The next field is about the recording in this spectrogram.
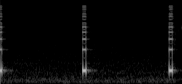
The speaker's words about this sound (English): So the very first sound that you hear in this song are these three little beeps.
